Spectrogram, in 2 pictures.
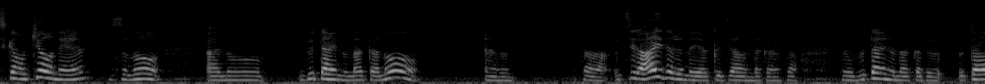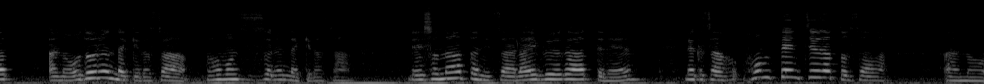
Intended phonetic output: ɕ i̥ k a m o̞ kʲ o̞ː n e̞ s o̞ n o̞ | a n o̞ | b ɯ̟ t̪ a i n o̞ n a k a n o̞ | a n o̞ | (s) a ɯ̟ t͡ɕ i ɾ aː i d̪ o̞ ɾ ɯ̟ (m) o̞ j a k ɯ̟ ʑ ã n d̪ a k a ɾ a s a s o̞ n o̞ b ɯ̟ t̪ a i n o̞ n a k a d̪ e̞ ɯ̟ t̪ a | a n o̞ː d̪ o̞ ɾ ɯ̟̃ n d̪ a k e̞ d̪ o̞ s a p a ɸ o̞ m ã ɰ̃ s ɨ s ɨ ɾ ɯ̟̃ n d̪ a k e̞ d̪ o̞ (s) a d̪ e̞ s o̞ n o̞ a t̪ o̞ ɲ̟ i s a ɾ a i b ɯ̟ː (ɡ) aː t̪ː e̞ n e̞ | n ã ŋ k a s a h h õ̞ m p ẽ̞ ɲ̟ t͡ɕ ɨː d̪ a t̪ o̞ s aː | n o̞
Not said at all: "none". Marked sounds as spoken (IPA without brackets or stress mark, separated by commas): s, n, s, ɡ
